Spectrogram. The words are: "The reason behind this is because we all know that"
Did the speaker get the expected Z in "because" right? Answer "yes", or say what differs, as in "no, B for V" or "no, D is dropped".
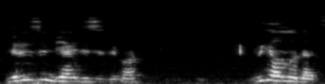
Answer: no, Z is dropped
